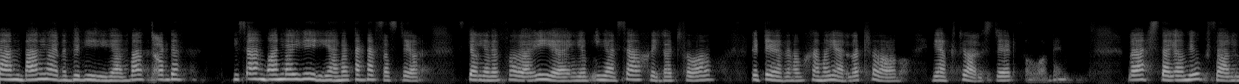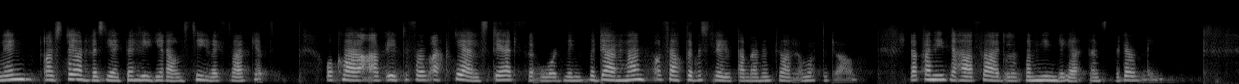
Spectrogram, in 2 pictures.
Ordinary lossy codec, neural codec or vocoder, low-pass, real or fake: none; codec, 16 kHz, 0.5 kbps, FreqCodec, smaller model; none; fake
